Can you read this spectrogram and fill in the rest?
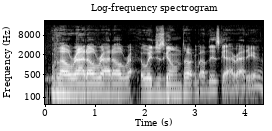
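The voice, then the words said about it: Imitates another person's voice. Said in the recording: “do your best impression ... actually doing a good job. ... I'm a little bit of that Matthew McConaughey.”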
